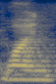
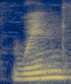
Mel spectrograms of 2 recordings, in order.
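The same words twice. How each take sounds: First: The vowel sounds like the one in 'find'. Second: The vowel sounds like the one in 'pinned'. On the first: The speaker calls it right. "but wind down" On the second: The speaker calls it wrong. "Not wind"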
